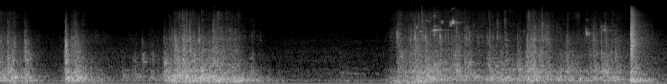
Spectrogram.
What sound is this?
glass-door-slide04
Sound of a glass sliding door being opened and closed. Recorded with a Zoom H4n portable recorder.
close, closing, door, glass, glass-door, open, opening, slide, sliding-door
